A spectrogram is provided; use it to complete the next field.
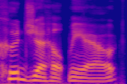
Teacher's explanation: Sometimes sounds blend together, like the D and Y and could you making a J sound.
